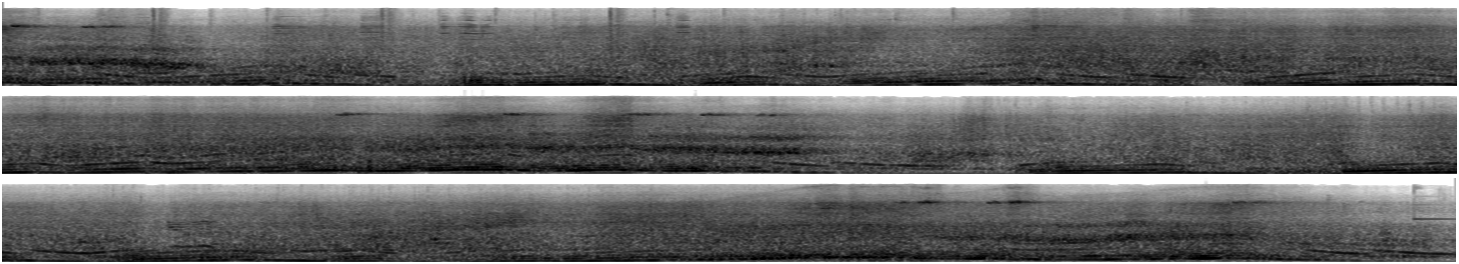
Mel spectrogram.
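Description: Tyres squeal on wet pavement as a car drifts.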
